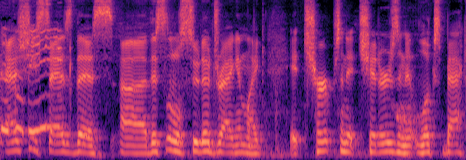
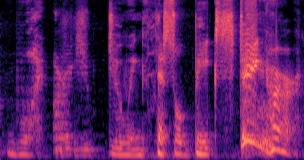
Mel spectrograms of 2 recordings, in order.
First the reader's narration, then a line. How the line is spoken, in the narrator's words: she growls out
